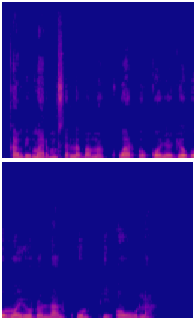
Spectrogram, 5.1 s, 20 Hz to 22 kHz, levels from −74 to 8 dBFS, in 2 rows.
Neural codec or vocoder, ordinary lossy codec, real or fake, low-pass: vocoder, 44.1 kHz, 128 mel bands, Pupu-Vocoder; none; fake; none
